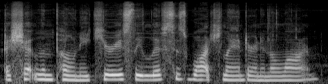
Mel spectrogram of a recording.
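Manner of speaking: plain reading voice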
